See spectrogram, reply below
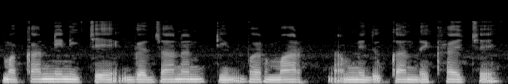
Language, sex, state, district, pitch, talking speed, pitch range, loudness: Gujarati, male, Gujarat, Valsad, 115 Hz, 105 wpm, 110-120 Hz, -15 LUFS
